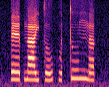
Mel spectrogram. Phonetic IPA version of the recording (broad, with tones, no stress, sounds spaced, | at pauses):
ɛː˧ p̚ n̪ aː˧ j t̪ o˨˥ w kʷ ɐ˨ t̚ t̪ uː˥ ŋ n̪ ɐ˧ k̚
